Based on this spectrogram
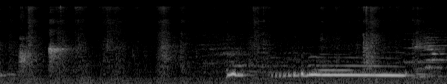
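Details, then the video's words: Male dove wooing a female: after quiet background sounds, a short note, then a rapid stuttering series building into a long, even, low-pitched coo held over a second. "Rintihan Pelung Jantan Mencari Betina"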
